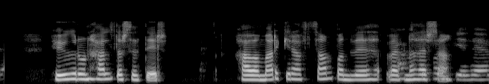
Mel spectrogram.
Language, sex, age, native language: Icelandic, female, 14, Icelandic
